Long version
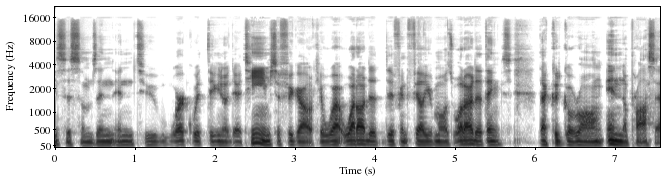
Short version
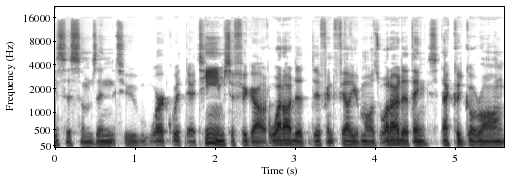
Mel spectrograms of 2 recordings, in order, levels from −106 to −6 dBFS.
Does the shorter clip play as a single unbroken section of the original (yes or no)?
no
